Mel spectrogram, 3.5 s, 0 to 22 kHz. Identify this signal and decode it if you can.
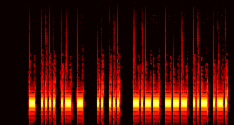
Morse code, heard as a keyed tone, about 40 wpm, 700 Hz. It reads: THAT IS YOUR
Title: Sentences from Top 1200 Words 40wpm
